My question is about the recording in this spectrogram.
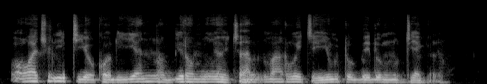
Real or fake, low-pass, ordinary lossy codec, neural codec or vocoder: fake; 10.8 kHz; none; codec, 24 kHz, 1.5 kbps, HILCodec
